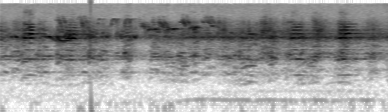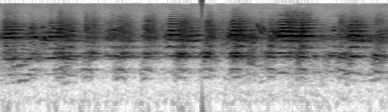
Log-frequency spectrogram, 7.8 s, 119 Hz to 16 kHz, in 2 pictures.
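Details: Several Canada geese, including one with a neck tag, squabble on Sapsucker Woods Pond in Ithaca, New York, on 12 May 2017: a continuous chorus of harsh, overlapping honks about twice a second, with two sharp knocks.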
